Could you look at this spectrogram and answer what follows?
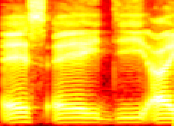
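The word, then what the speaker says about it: Sadie: them is s family spell it uh s a d i e Sadi family and they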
